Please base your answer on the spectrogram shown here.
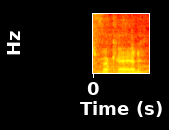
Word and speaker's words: Facade: And it's definitely pronounced Facade.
